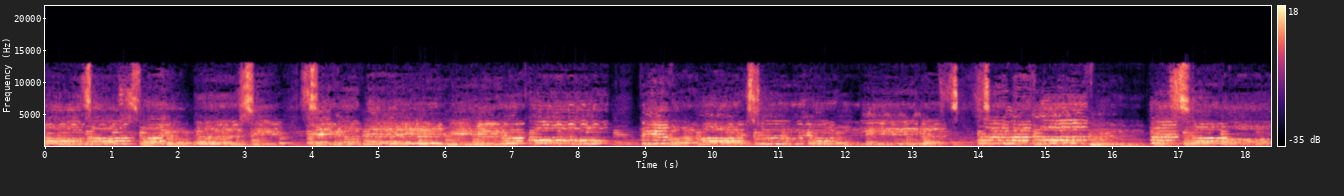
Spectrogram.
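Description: A church congregation and choir singing a hymn with piano accompaniment, in sustained lines with short breaks between phrases.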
